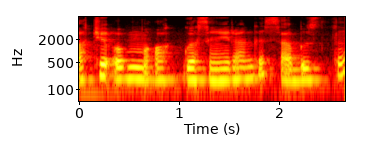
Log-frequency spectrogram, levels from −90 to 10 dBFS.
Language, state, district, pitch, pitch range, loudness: Kashmiri, Punjab, Kapurthala, 185 Hz, 180-190 Hz, -18 LUFS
